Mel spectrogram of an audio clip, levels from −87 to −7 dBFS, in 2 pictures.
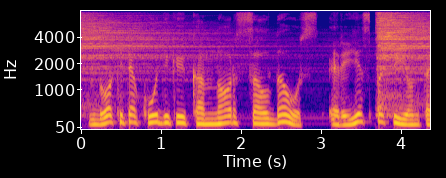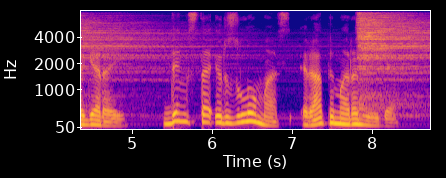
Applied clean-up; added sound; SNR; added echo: none; Crash cymbal; 11 dB; none.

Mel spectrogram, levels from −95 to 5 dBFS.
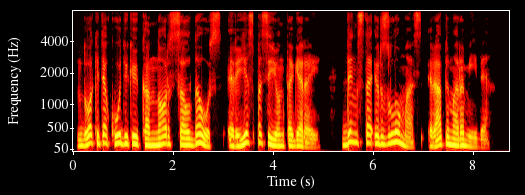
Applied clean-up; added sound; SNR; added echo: none; none; none; none.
